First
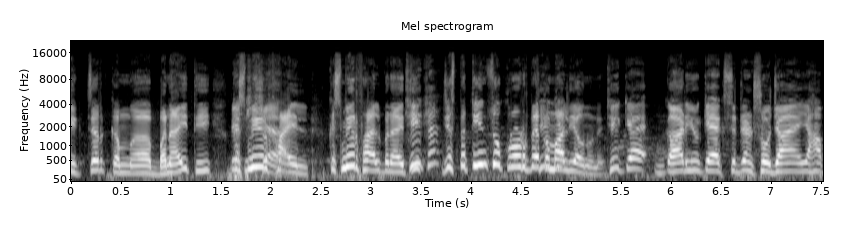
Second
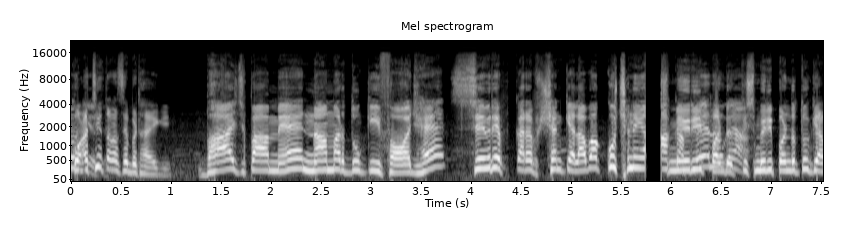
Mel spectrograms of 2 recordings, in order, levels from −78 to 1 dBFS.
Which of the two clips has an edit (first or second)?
second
